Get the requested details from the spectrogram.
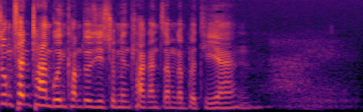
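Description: A young man speaks loudly into a microphone in an echoing hall.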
